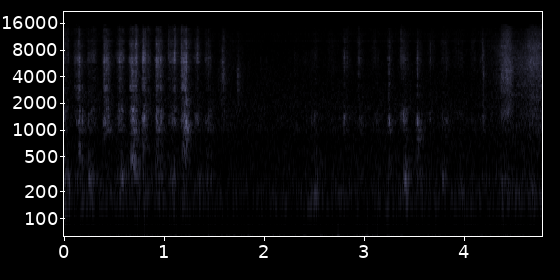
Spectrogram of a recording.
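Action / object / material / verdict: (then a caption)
scrape / black-coated scratch-art card scratched with a wooden stylus / coated card / none. A wooden stylus held upright scratches the coating of a flat, black-coated scratch-art paper card. Quiet, dry, bright rasping strokes come in quick bursts, densest and loudest in the first second and a half, softer through the middle, then picking up again toward the end.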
